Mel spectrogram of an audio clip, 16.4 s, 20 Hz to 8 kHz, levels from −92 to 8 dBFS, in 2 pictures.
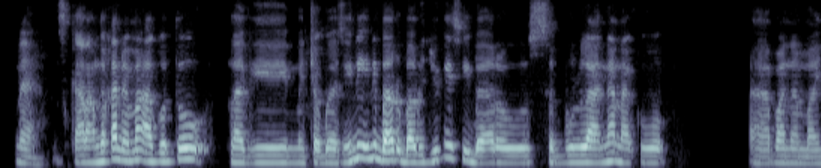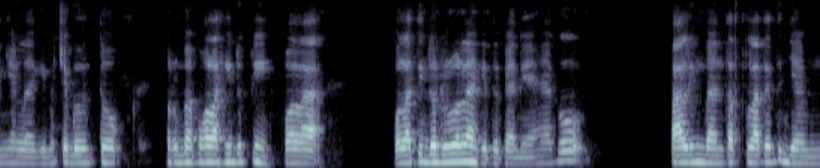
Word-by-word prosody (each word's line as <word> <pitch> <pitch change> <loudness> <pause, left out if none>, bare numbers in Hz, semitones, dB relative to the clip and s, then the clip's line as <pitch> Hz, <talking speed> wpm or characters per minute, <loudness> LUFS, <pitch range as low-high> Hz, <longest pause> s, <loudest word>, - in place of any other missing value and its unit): Nah, 130 -3 -6 0.2
sekarang 135 -3 -3
itu 160 +3 +2
kan 195 - +6
memang 170 +1 +1
aku 150 0 +2
tuh, 195 +1 +6 0.3
lagi 130 0 -2
mencoba 125 0 -2
sih 140 +6 -2
ini 210 -1 +4
ini 220 - +1
baru-baru 170 -6 +5
juga 175 +9 -4
sih, 170 -7 -4
baru 130 0 +1
sebulanan 135 +3 0
aku, 125 +1 -4 0.9
eee, 120 -2 -8
apa 130 +1 -4
namanya 120 0 -8
lagi 120 -1 -7
mencoba 125 +1 -2
untuk, 130 -1 -3 0.4
merubah 135 +1 0
pola 140 0 +5
hidup 140 0 -3
nih. 135 -4 -3
Pola 125 -1 +2 0.7
pola 130 +1 +3
tidur 140 0 +5
dulu 140 +1 +7
lah 145 -2 +7
gitu 120 - -4
kan, 115 -1 -4
ya. 120 +2 -11
Aku, 165 +3 -4 0.9
paling 135 +2 +4
banter 130 -1 -1
telat 130 -1 +1
itu 175 - -7
jam 125 -1 -1
130 Hz, 155 wpm, -22 LUFS, 125-140 Hz, 0.9 s, dulu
